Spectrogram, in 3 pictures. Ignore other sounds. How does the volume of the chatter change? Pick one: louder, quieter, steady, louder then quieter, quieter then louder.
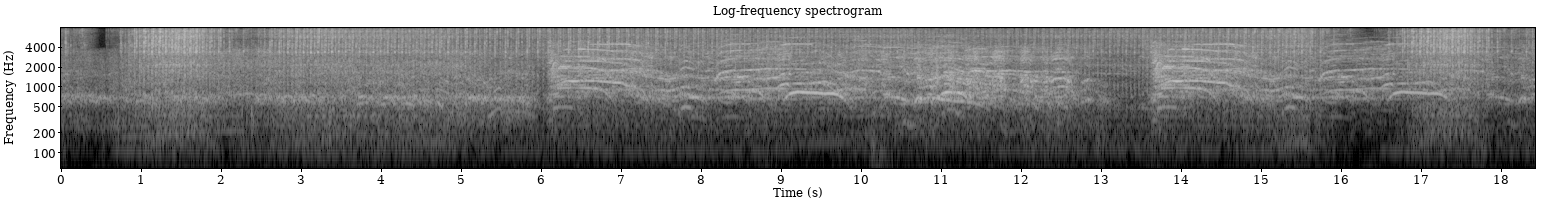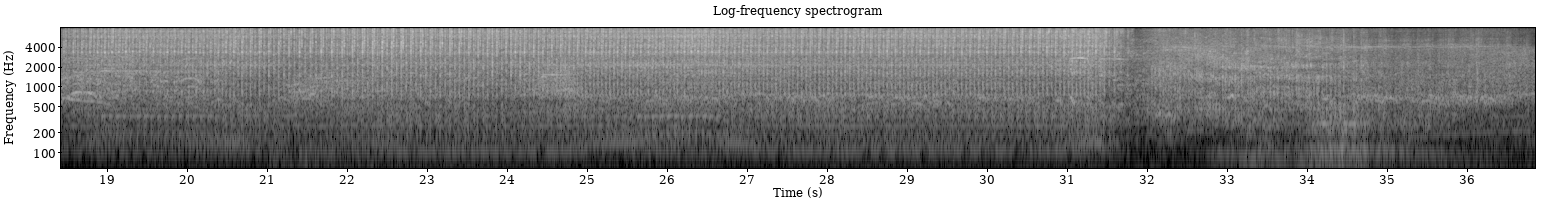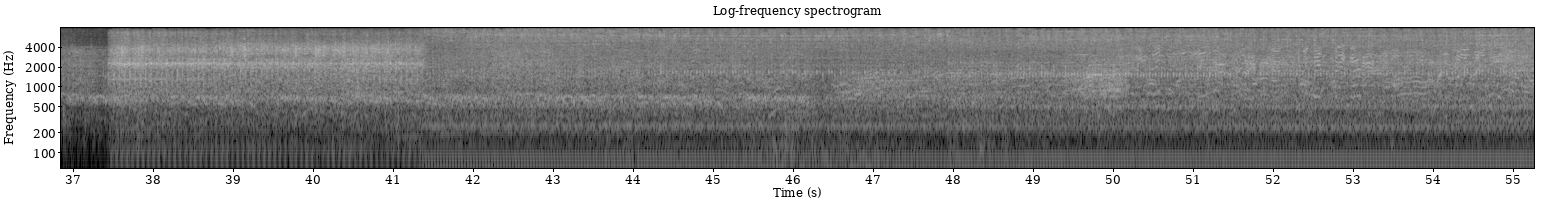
quieter.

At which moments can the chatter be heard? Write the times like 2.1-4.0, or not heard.
0.0-55.2.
